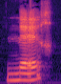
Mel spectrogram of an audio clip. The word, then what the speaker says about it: nerf: Notez aussi clé, cerf, cerf-volant, nerf, chef-d'œuvre, où le F final n'est pas prononcé, mais en général, si vous avez uniquement le mot chef, alors il est prononcé.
